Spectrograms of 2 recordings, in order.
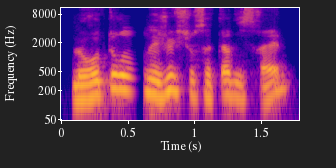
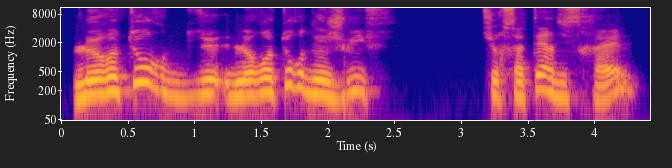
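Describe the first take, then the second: First: Said in the usual way. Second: "le retour des Juifs" drawn out slowly, leaning on "retour"; slow emphatic phrasing. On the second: Shown as a demonstration. Rabbi asking his listeners to follow closely, slow and emphatic. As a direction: stretch "retour" out so the room follows every word. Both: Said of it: "suivez-moi bien".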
